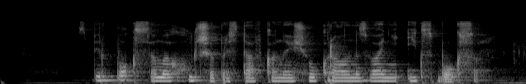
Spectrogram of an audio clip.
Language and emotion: Russian, angry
